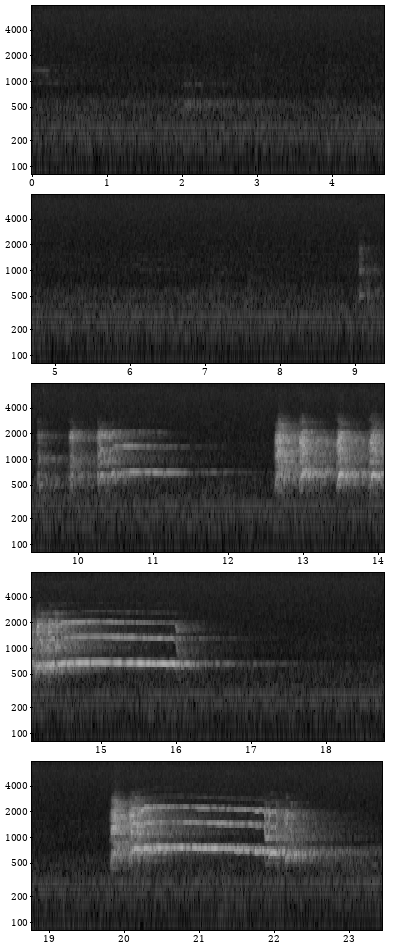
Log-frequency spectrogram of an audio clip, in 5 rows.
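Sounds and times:
coyote howling: 0:09.5 - 0:17.2, 0:19.8 - 0:23.4.

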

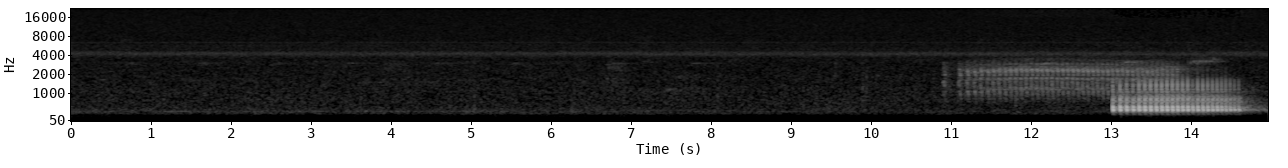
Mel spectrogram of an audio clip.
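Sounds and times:
pileated woodpecker: 0:11.1 - 0:14.9.

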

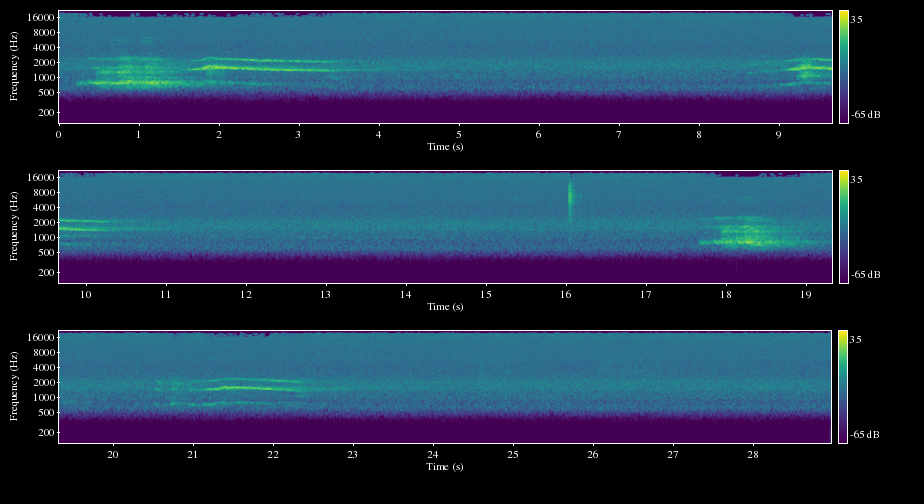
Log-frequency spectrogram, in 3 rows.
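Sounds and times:
red fox calling: 0:00.2 - 0:03.8, 0:08.6 - 0:10.8, 0:17.7 - 0:19.7, 0:20.5 - 0:22.9.

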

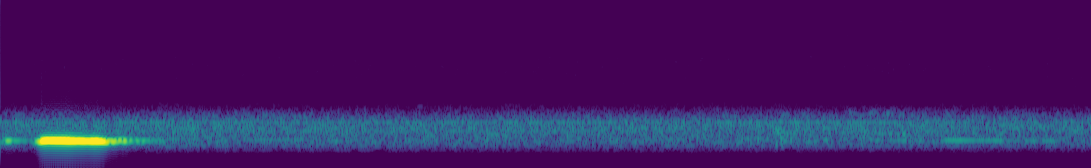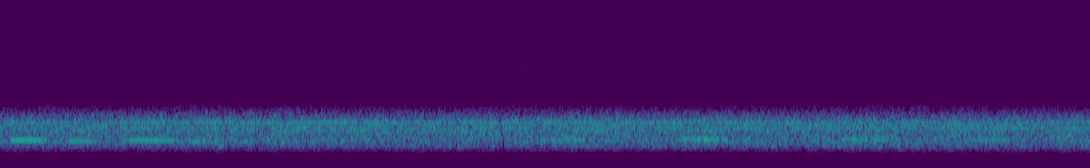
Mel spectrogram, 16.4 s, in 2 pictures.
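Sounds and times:
mourning dove cooing: 0:00.0 - 0:01.1.

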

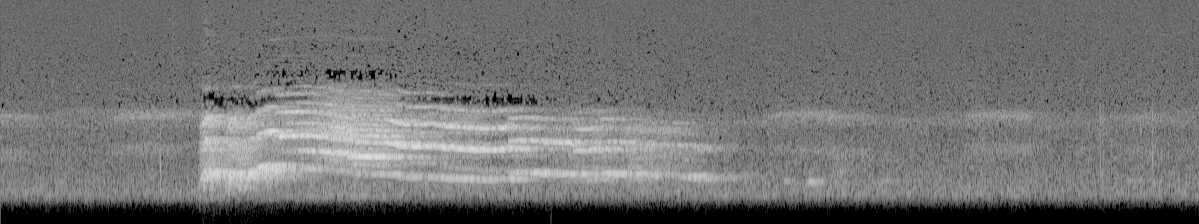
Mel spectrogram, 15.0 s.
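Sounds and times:
coyote howling: 0:02.5 - 0:09.4.

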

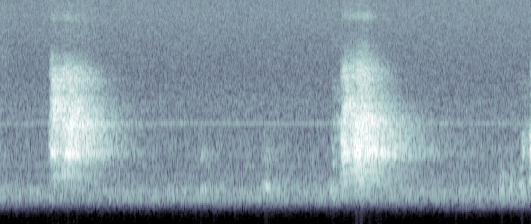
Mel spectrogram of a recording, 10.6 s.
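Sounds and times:
red fox giving harsh rasping screams: 0:01.0 - 0:02.6, 0:06.7 - 0:08.3, 0:10.4 - 0:10.6.

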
